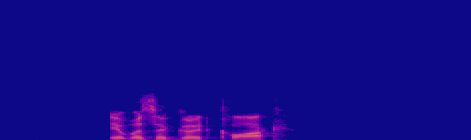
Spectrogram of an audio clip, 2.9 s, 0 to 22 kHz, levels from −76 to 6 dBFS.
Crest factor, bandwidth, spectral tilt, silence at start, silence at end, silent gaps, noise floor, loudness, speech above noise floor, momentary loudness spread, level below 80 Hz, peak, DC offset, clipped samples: 22 dB; 7.8 kHz; -4 dB/octave; 0.7 s; 1.2 s; none; under -90 dBFS; -33 LUFS; over 57 dB; 9 LU; -80 dBFS; -16 dBFS; under 0.1%; under 0.1%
